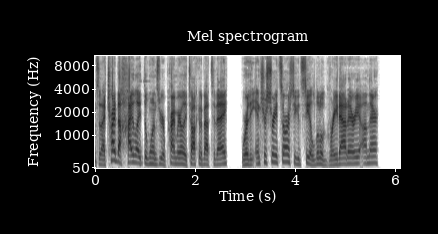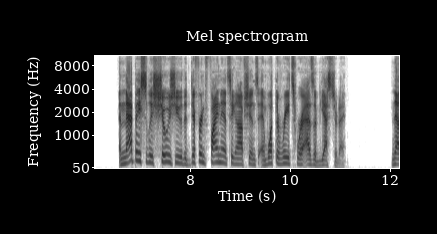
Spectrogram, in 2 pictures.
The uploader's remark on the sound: This was a live class recorded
